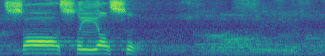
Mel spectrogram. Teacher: So. Ini so ini nggak ada angin sebetulnya. Ya, seakan ya walaupun keluar angin dikit sekali. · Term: huruf so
